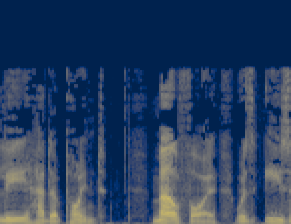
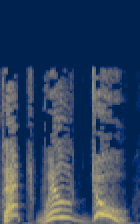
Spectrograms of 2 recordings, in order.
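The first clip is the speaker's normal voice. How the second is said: very high, slow, loud shriek; 5 dB louder, slower than usual. A narrator's reading. Madam Hooch separating the players, loud shriek. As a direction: stop the fight with a shriek. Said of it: "shrieked Madam Hooch".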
